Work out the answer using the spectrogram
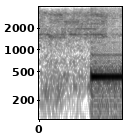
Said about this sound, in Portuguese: Ela colocou a chamada em espera, coitada.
